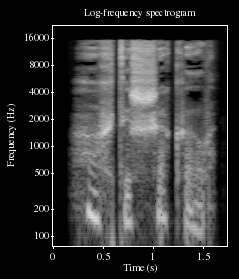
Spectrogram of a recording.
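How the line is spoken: Quiet hiss. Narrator (Russian): прошипела я тихо

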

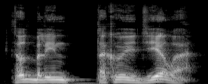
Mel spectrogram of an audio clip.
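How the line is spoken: Grumbling dwarf. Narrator (Russian): пробурчал гном

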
